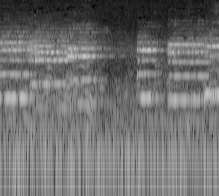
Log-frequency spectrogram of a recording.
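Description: Music played through a miniature sound-system speaker rig in a sound battle: a melody of held notes that change every fraction of a second, with a brief drop about a second in.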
